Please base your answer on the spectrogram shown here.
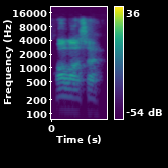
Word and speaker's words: Alase: And I don't actually know how it's supposed to be pronounced, but I myself say always Alase in Finnish way. Okay, so I kind of thought that it would be, the English word alas.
